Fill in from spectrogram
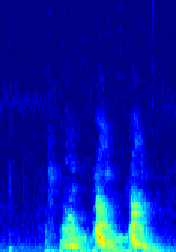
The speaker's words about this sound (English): Our dog's gonna bark because the cat just, I heard him jump over the gate of the fence because he wants to go lick the barbecue grill.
